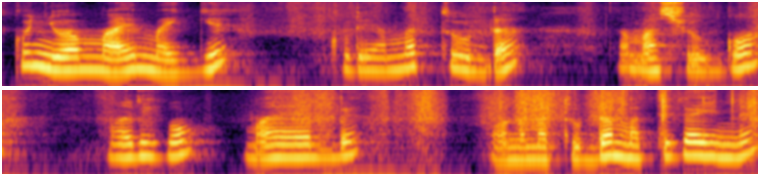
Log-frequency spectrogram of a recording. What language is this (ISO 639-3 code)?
kik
